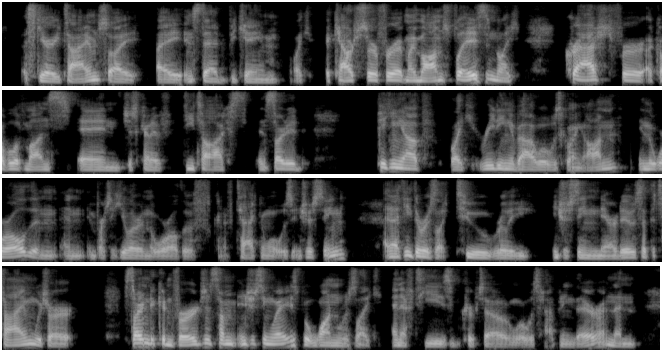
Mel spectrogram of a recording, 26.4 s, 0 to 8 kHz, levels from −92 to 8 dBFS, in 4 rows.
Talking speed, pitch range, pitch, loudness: 215 wpm, 85-105 Hz, 90 Hz, -26 LUFS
